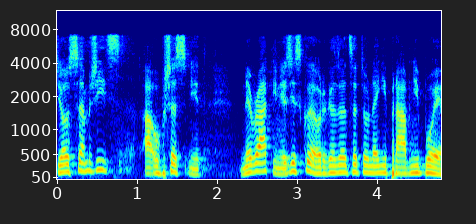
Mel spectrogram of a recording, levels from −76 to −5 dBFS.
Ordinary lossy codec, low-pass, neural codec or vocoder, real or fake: MP3, 48 kbps; 7.2 kHz; codec, 16 kHz, 0.5 kbps, X-Codec, WavLM features, trained on Multilingual LibriSpeech; fake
